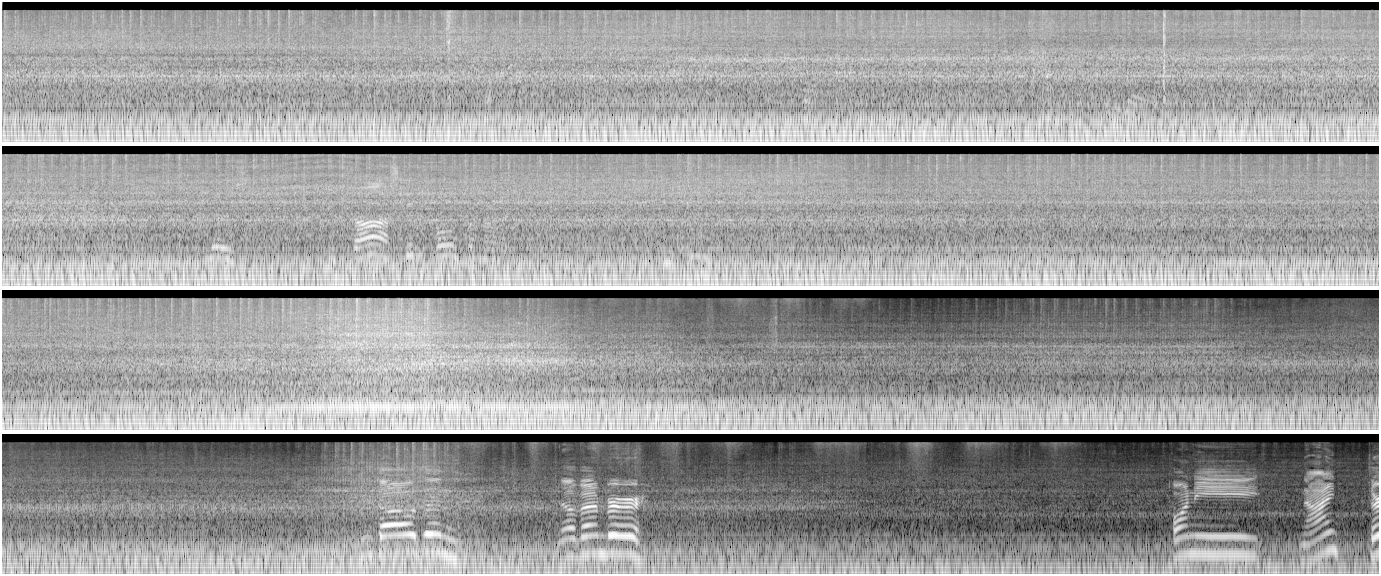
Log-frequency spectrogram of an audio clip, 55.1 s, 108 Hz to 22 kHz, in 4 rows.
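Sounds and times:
snowmobile engine idling: 0.0s - 55.0s.

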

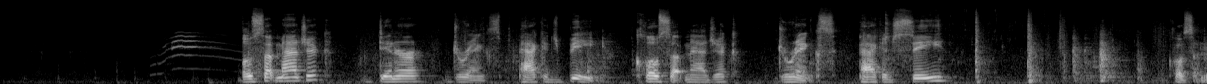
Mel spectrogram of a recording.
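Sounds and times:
cat meowing: 1.5s - 2.4s.

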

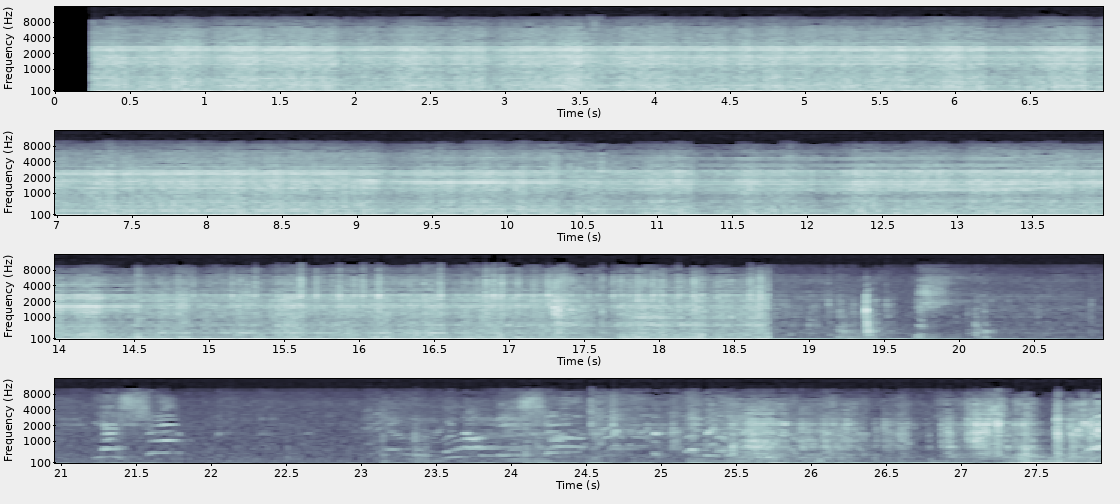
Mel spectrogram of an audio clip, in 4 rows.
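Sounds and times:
aircraft engine and propeller drone: 0.3s - 19.3s.

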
